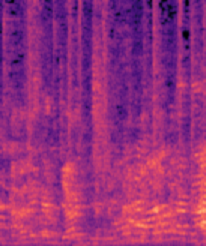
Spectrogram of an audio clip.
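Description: Several people talking over one another: mixed chatter of voices in a room.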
